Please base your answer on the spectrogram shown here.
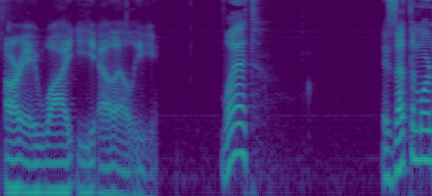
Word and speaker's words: Rheal: Because like I've met girls named Rheal, but it's Rayelle.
